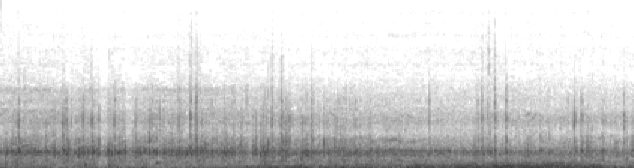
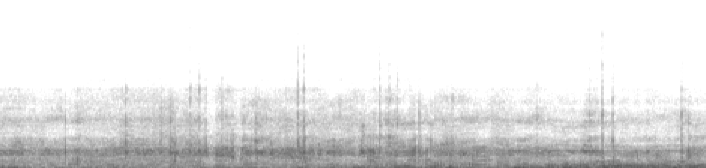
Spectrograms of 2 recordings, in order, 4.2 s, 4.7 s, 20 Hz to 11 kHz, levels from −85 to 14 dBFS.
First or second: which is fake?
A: second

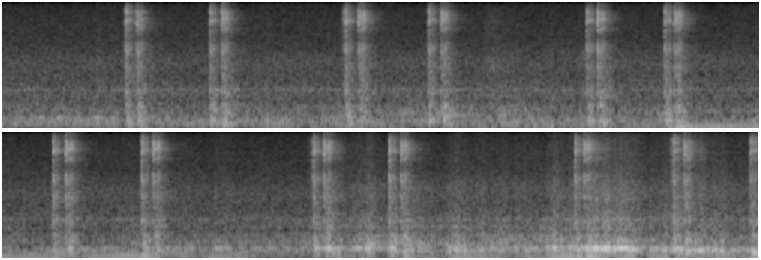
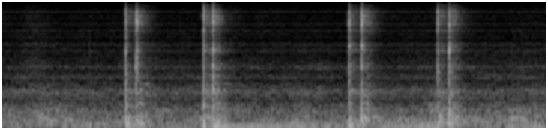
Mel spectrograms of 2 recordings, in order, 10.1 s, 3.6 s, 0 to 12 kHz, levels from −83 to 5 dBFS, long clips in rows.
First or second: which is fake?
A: second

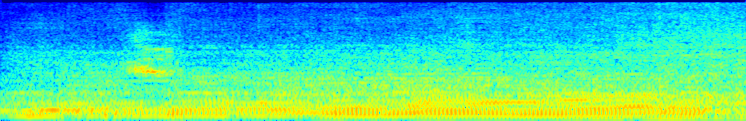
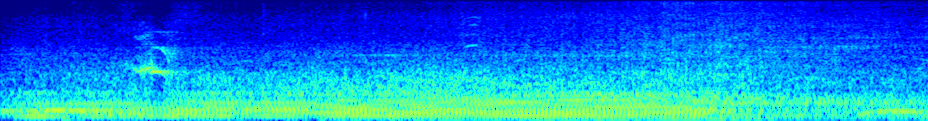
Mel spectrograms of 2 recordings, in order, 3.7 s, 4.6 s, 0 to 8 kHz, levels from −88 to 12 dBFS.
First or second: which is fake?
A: first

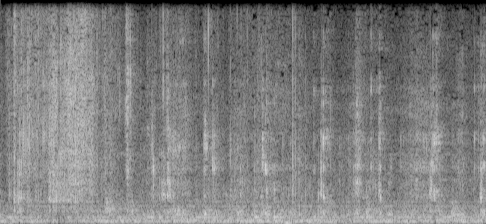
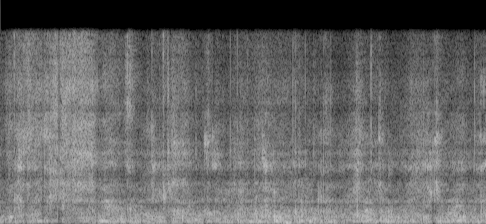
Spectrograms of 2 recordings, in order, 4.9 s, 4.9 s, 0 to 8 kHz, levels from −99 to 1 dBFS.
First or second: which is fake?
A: second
